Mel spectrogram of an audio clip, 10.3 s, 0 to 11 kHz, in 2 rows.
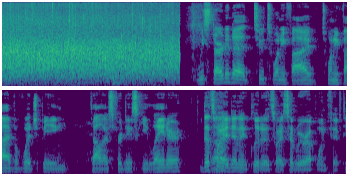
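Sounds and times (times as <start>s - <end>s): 
crowd applauding a game: 0.0s - 2.7s
speech: 3.0s - 10.3s.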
